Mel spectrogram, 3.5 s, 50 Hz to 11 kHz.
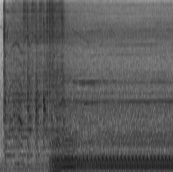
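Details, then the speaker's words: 2009 Mitsubishi Galant petrol engine cranks briefly and settles into a steady idle right after catalytic converter replacement; no rattle from the new converter, though an exhaust leak remains with bolts needing tightening. "it doesn't but it does have an exhaust leak I gotta get back down there and tighten those bolts"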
